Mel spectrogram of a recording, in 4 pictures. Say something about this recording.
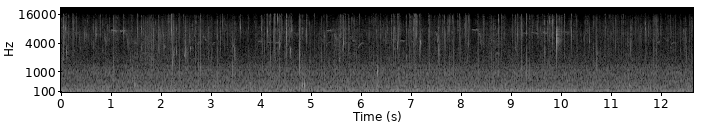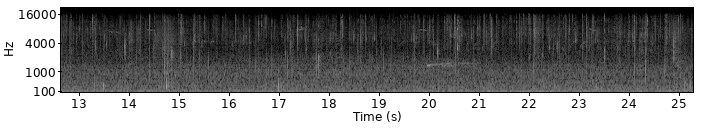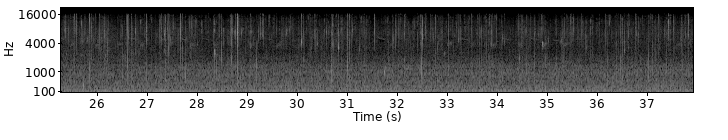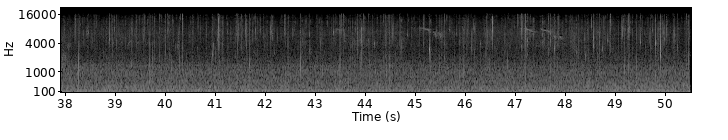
Water drops from the roof some birds
Water is dropping from the roof. In the background some birds.
field-recording, drops, birds, dropping, water, ambience, drop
